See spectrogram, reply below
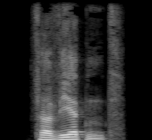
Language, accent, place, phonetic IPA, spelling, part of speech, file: German, Germany, Berlin, [fɛɐ̯ˈveːɐ̯tn̩t], verwertend, verb, De-verwertend.ogg
- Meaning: present participle of verwerten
